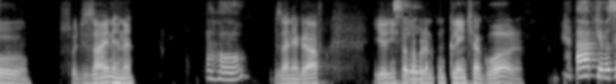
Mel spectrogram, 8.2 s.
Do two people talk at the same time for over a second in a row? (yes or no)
no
